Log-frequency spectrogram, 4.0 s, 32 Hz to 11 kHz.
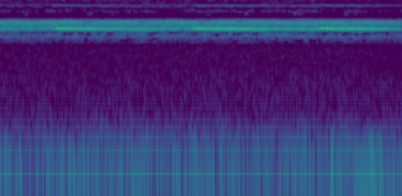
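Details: Wild bell cricket in riverbank woodland, a clear high ringing song with brighter bell-like notes recurring about every 1.3 seconds over a steady trilled background, otherwise quiet.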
